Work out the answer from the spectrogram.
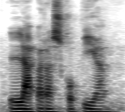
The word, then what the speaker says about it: laparoscopia: But in Spanish, we don't have, you know, silent vowels like that. Like that happens in English. You have to say laparoscopia.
